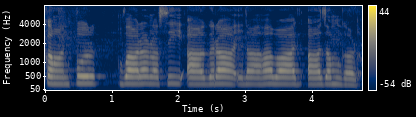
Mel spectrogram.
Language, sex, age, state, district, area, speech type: Urdu, female, 60+, Uttar Pradesh, Lucknow, rural, spontaneous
